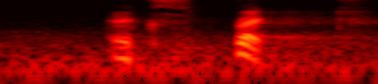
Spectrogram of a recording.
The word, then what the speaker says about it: expect: The third word, which is something similar, is pronounced as expect. Expect. Beginning is same as accept, and here it is also ik, but it's spect, not just sept, it is spect.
